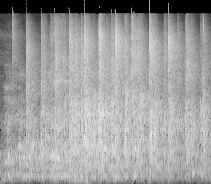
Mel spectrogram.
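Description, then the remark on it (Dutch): A rapid series of about a dozen sharp, loud knocks in a fairly steady rhythm, each rap crisp and bright, continuing for several seconds with faint murmuring underneath. “U klopt net iets te hard.”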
